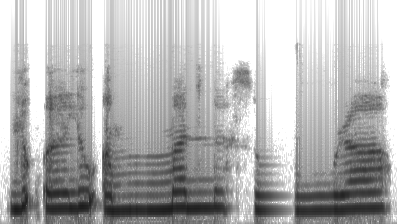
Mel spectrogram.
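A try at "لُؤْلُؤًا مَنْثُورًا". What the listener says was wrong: That was really good, mashallah. So you have made the correct pause.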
